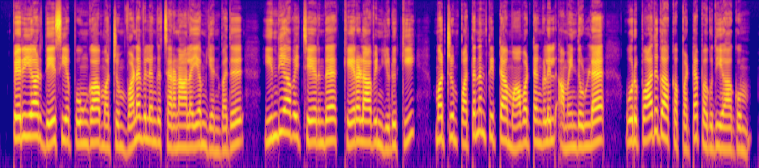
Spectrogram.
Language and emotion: Tamil, neutral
